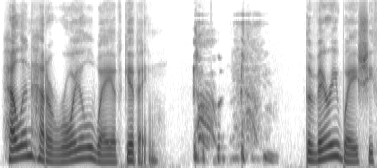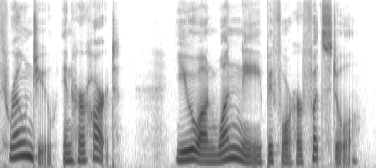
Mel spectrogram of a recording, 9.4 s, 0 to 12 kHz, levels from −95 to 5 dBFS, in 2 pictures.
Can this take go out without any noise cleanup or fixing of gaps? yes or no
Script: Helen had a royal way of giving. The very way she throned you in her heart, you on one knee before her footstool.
no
